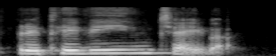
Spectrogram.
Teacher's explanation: The Anuswara here becomes Nya, that is palatal.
